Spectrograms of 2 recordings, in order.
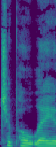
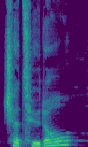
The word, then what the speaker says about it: Chipotle: Like Chipotle is Chatoodle.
